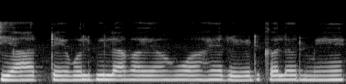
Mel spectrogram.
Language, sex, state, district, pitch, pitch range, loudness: Hindi, female, Punjab, Pathankot, 210 Hz, 205-215 Hz, -14 LUFS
